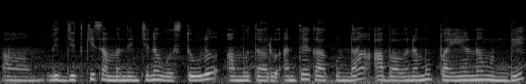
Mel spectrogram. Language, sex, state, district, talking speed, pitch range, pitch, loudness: Telugu, female, Andhra Pradesh, Srikakulam, 125 wpm, 185-205 Hz, 190 Hz, -28 LUFS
